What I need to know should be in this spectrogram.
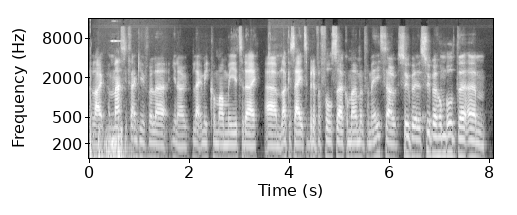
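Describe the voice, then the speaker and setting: With a Birmingham accent, a man talks at a fairly quick pace with hardly any pauses. His voice is fairly low in pitch, and his intonation stays fairly even. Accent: Brummie. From Birmingham, England. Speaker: systematic trader. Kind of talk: casual interview chat. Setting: livestream. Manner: fast.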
